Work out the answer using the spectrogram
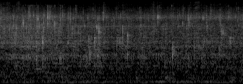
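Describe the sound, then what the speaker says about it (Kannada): Chopped onion, green chillies and curry leaves fry in hot oil with mustard and cumin seeds in a pan, a steady close hiss of sizzling with faint pops throughout and no talking. "ಈರುಳ್ಳಿ, ಹಸಿಮೆಣಸಿನ್ಕಾಯಿ, ಕರಿಬೇವು ಸೊಪ್ಪು ಸ್ವಲ್ಪ ಫ್ರೈ ಮಾಡ್ಕೊಳ್ಳೋಣ."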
